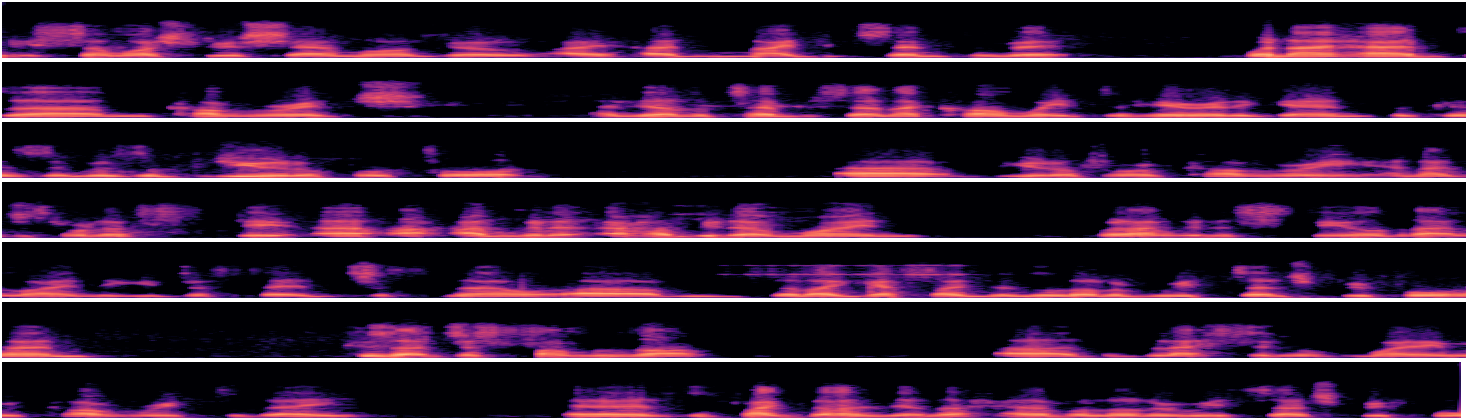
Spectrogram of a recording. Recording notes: 2019 New Years Day Phone Conference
